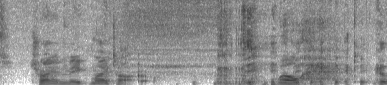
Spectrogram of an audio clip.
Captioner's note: laugh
